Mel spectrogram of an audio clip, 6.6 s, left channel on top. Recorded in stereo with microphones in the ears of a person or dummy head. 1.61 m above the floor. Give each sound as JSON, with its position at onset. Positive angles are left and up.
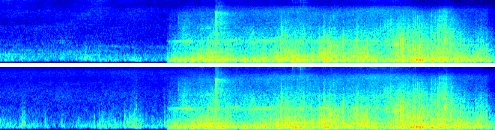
{"t": 2.2, "sound": "snoring", "side_deg": -10, "distance_m": 0.7}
